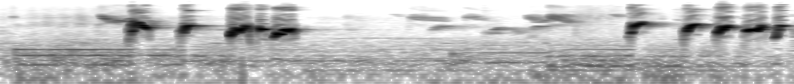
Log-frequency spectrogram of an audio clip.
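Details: Red-whiskered bulbul singing in Thailand's southern master-song style, meant for stimulating caged birds and teaching chicks: clear whistled phrases of rapid slurred notes, separated by a pause with soft distant chirps and a faint hum.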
